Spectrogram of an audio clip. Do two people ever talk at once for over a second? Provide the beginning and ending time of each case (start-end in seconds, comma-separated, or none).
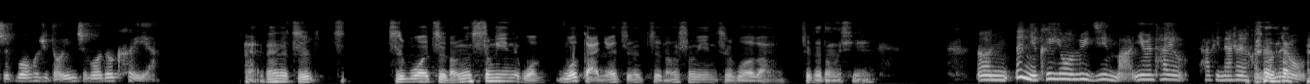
none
